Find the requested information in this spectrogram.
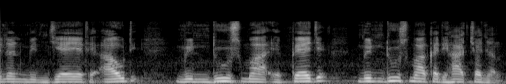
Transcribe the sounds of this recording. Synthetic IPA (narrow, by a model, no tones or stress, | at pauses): inanmind͡ʒɛːjɛtɛʔawdi | minduːsmaːʔɛpɛːd͡ʒɛ | minduːsmaːkadiɦat͡ʃɔɲal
